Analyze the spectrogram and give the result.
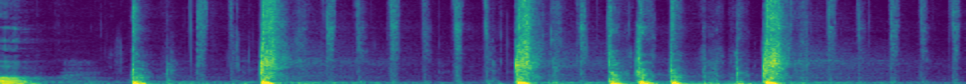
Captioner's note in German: Er macht Beatbox-Geräusche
